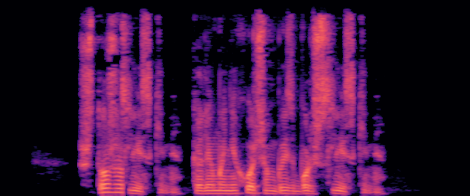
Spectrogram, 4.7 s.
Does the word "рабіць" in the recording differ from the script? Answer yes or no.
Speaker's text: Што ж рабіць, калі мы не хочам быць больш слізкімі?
yes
